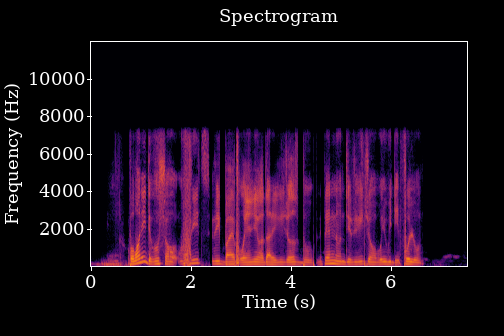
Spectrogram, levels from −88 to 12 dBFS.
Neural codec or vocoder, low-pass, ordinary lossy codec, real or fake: codec, 16 kHz, 2 kbps, X-Codec, HuBERT features, trained on general audio; 7.2 kHz; none; fake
